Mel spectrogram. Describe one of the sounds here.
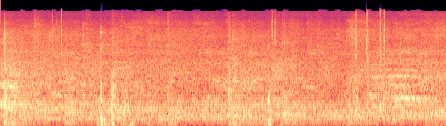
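Skaters' wheels and bodies knock and clack as they bump together.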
